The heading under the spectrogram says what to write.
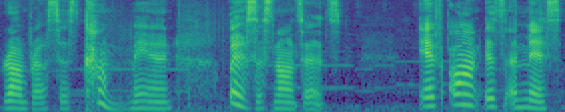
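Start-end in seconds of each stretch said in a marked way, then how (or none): none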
